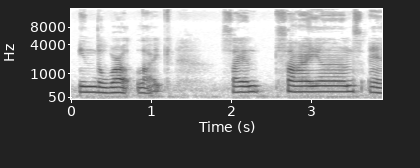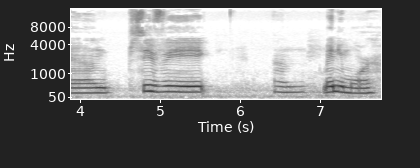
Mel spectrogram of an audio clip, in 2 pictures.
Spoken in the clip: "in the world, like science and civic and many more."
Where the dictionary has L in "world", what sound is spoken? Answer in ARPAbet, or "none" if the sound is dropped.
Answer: L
